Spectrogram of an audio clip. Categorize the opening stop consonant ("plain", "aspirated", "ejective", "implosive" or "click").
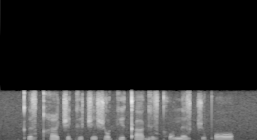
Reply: ejective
